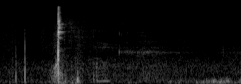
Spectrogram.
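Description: Golf driver striking a ball off the tee: one sharp crack of a Wilson Staff DynaPower Carbon driver at impact, about half a second in, after two faint clicks. The ball was struck a little low on the club face.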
